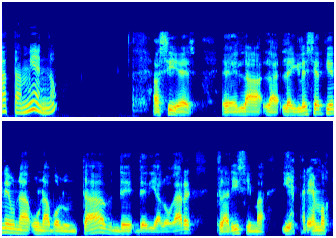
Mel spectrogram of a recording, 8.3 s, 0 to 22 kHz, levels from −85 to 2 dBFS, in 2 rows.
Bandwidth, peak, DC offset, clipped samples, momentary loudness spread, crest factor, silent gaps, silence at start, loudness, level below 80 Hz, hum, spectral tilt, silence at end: 7.6 kHz; -12 dBFS; under 0.1%; under 0.1%; 7 LU; 18 dB; 0.91-0.98 s, 1.04-1.15 s, 1.22-1.29 s, 1.35-1.44 s, 6.72-6.82 s, 7.57-7.64 s; 0 s; -28 LUFS; -74 dBFS; none; -4.5 dB/octave; 0.05 s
